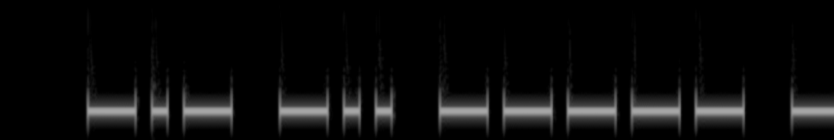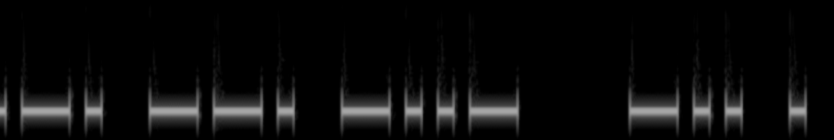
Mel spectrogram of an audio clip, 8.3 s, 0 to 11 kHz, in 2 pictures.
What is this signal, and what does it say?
Morse code, heard as a keyed tone, about 15 wpm, 700 Hz. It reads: KD0GGX DE
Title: USA Callsign DE Callsign 15wpm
